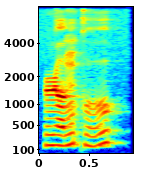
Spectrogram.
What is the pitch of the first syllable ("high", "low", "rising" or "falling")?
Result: rising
